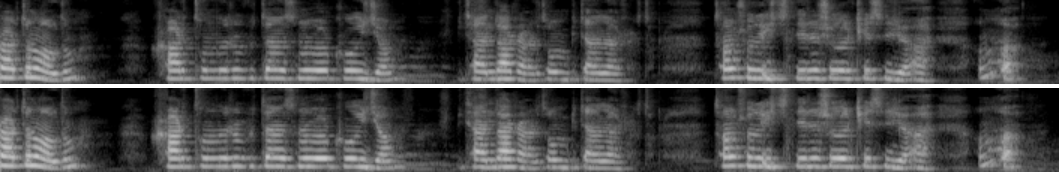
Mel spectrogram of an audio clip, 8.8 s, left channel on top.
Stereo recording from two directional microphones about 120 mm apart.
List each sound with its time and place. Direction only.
0.0 s speech: 15° left (ahead or behind)
3.8 s a woman's voice: 30° left (ahead or behind)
